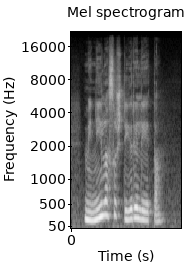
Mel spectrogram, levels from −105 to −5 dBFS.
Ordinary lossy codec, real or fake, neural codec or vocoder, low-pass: none; real; none; 19.8 kHz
